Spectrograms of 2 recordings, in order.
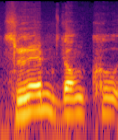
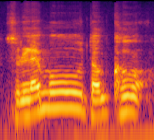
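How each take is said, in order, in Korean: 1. slam은 모음을 붙이지 않고 m으로 끝납니다. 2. slam에 모음이 하나 더 붙습니다. 예: slamu. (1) "이걸 못해가지고" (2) "일본식 발음이에요"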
